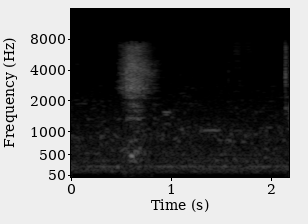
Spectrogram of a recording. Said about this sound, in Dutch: Even een slok koffie uit mijn nieuwe thermosbeker.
